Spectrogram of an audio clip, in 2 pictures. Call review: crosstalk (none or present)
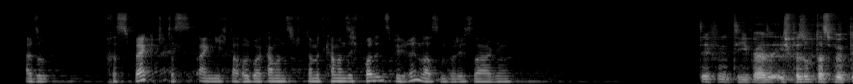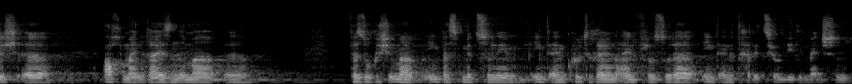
none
